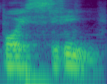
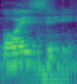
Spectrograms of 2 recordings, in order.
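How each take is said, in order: First: The middle consonant is a hissing S sound. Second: The middle consonant is a buzzing Z sound. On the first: The speaker sounds like a local. The speaker calls it right. "you have to really pronounce the S" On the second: The speaker is clearly not from here. The speaker calls it wrong. "if you make the S a Z"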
